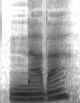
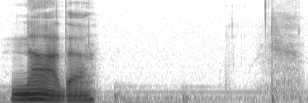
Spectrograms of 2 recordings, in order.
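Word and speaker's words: nada: So whereas in Spanish you would pronounce the final “a” with an /a/ sound as in “na-DA”, in Portuguese you would say “na-dɐ”.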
